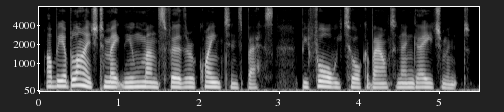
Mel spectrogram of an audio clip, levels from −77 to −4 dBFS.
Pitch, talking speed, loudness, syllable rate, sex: 160 Hz, 185 wpm, -18 LUFS, 5.8 syllables/s, female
